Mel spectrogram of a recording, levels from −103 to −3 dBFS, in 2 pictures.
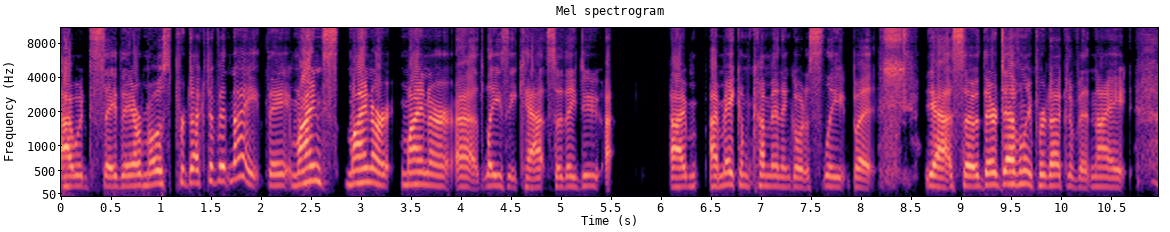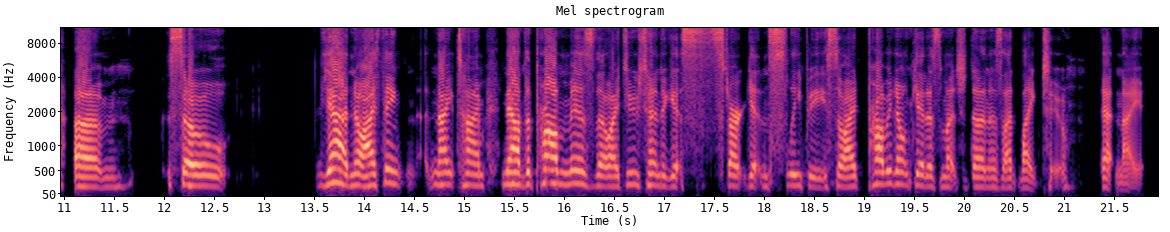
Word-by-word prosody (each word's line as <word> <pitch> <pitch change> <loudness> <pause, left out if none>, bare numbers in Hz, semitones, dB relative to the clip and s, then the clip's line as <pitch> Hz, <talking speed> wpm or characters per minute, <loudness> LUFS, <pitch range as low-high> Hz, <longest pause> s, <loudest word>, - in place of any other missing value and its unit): I 195 - +5
would 205 -2 -8
say, 195 -1 -1
they 205 +1 -3
are 210 - +2
most 240 +3 -1
productive 270 +2 -4
at 295 -1 +3
night. 395 +7 -3
They 215 0 -4
Mine's 275 +7 +4
mine 260 +4 +4
are - - +3
mine 235 +1 +2
are, 205 -2 0
uh, 195 0 -1
lazy 205 -3 -4
cats, 180 +1 -3
so 190 - -5
they 195 0 -5
do, 205 +1 -9
uh - - 0 0.6
I 185 0 +4
m 200 +1 -7
I 200 - +3
make 225 +2 -1
'em 210 - -9
come 205 0 -5
in 200 - -4
and 190 -1 -9
go 185 -1 -3
to - - -9
sleep, 195 -2 -6
but, 290 - -2 0.5
yeah, 200 -4 +3
so 205 -2 +3
they're 230 +2 +3
definitely 245 0 +3
productive 210 -2 -3
at 170 0 -6
night. 190 -2 -4 0.5
Um, 190 -1 +3 0.5
so 210 -3 +4 1.0
Yeah, 260 +3 +8
no, 220 0 +3
I 205 +2 +7
think 245 0 -2 0.3
nighttime. 225 -2 0 0.2
Now, 235 0 +8
the 235 +1 -1
problem 250 -1 +6
is, 245 -5 0
though, 205 -1 -1
I 195 -1 +1
do 230 +2 -8
tend 220 -1 -4
to 200 - -6
get 195 +1 -5
start 210 -2 -1
getting 195 -1 -7
sleepy, 195 -3 -4
so 190 +1 -1
I 190 +1 +2
probably 240 +1 +2
don't 235 -2 -3
get 210 -2 -3
as 195 -1 -4
much 190 -3 -7
done 185 -1 -3
as 180 0 -8
I'd 175 +1 -6
like 170 0 -6
to - - -13 0.5
at - - -2
night. - - -8
210 Hz, 205 wpm, -24 LUFS, 195-235 Hz, 1.0 s, Yeah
